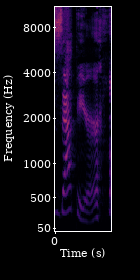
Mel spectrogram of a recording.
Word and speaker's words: Zapier: And I was like, how do you say it? Zapier? Zapier? And she goes, you'll be happier with Zapier.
